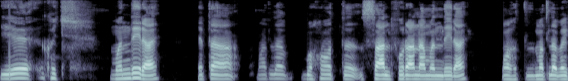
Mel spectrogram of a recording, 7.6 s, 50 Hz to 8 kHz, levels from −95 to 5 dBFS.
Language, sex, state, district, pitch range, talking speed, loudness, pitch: Halbi, male, Chhattisgarh, Bastar, 135-160 Hz, 120 wpm, -20 LUFS, 145 Hz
